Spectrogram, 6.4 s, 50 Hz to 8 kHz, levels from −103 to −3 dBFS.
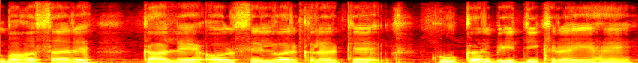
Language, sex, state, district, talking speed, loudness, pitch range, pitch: Hindi, male, Uttar Pradesh, Lucknow, 115 wpm, -14 LUFS, 120-130 Hz, 125 Hz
